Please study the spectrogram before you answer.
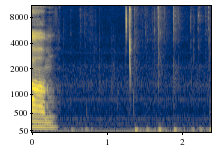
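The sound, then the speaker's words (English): Typing on a computer keyboard: a few soft, irregular key clicks with dull low thuds, following a brief voice at the start. “as I click away on my keyboard”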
